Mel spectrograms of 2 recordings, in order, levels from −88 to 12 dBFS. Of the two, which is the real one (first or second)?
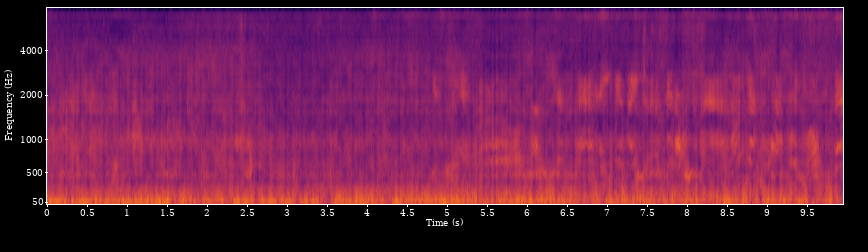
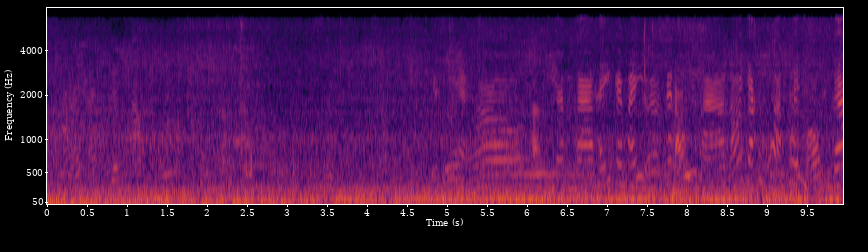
second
